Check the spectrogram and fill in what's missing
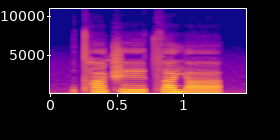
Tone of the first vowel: high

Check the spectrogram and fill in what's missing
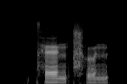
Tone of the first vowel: high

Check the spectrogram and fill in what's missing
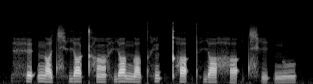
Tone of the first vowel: high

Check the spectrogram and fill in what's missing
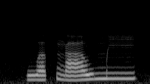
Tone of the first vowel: rising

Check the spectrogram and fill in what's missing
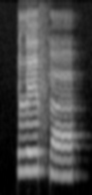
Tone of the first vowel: high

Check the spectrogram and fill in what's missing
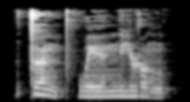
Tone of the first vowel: falling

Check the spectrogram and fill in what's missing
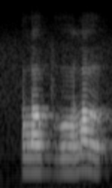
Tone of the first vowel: low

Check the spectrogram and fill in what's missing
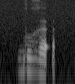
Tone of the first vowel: high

